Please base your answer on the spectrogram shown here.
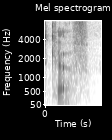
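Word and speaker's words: كاف: If you say the word ka in English, ka, and then just put the F at the end, right? So kaf, that's how you pronounce kaf.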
